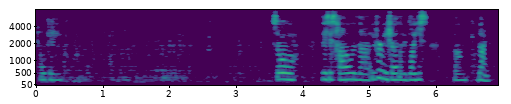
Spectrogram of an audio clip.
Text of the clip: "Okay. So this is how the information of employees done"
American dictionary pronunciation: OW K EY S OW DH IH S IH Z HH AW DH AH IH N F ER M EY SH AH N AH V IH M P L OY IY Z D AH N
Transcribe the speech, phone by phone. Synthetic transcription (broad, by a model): OW K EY S OW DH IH S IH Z HH AW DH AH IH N F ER M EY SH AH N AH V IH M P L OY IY D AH N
